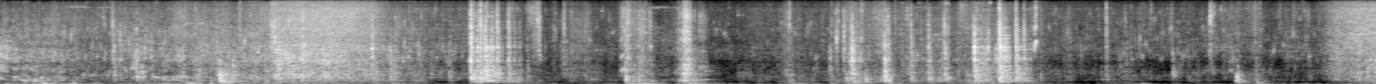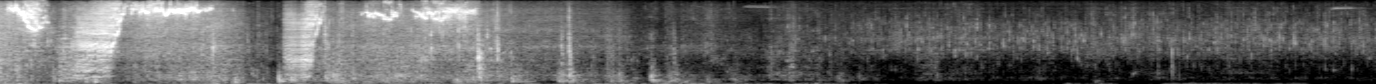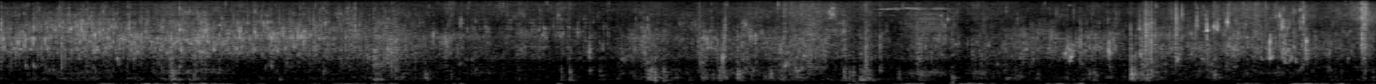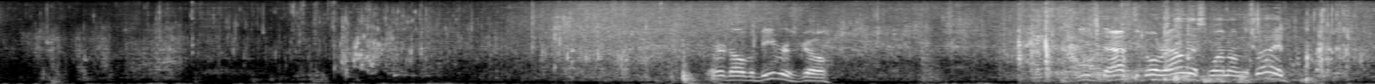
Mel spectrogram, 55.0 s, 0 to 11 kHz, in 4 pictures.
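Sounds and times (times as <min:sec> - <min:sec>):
paddle knocking: 0:00.0 - 0:22.1, 0:46.9 - 0:49.0, 0:49.7 - 0:55.0
paddle strokes in water: 0:00.0 - 0:23.7, 0:29.0 - 0:55.0
sharp high squeak: 0:13.7 - 0:18.7.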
